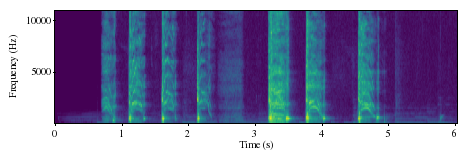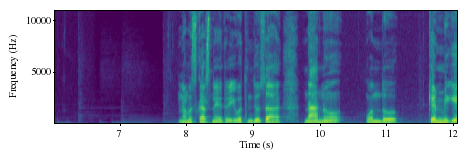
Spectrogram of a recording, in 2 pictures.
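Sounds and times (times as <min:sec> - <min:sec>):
person coughing: 0:00.7 - 0:02.4, 0:03.2 - 0:05.0.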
